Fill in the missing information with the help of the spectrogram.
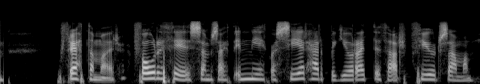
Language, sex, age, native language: Icelandic, female, 20-29, Icelandic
